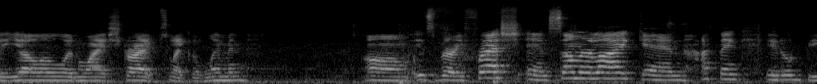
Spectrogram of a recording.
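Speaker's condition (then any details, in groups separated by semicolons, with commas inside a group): No condition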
